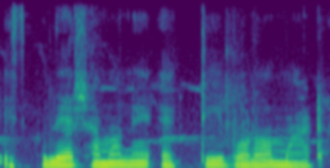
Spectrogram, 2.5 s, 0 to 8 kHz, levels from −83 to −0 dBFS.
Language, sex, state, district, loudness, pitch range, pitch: Bengali, female, Assam, Hailakandi, -14 LUFS, 165-180 Hz, 175 Hz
